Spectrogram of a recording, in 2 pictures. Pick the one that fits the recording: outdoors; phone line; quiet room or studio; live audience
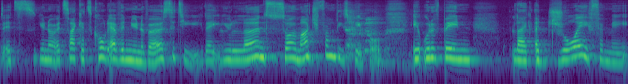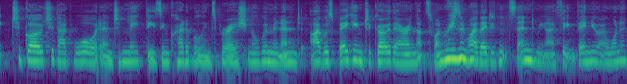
live audience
